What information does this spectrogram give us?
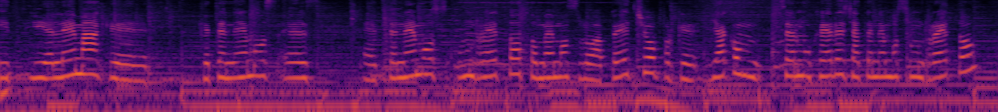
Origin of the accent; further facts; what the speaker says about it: Mexico; now in Nashville, United States; soy de México y vivo aquí en Nashville desde hace 18 años.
